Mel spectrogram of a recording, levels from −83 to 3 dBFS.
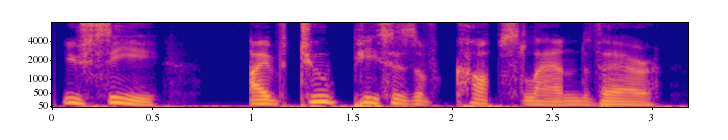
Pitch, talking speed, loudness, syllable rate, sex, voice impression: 130 Hz, 170 wpm, -19 LUFS, 5.1 syllables/s, male, masculine, slightly young, slightly adult-like, slightly thick, very tensed, powerful, bright, hard, very clear, fluent, cool, slightly intellectual, very refreshing, sincere, slightly calm, friendly, reassuring, wild, lively, strict, intense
